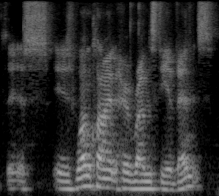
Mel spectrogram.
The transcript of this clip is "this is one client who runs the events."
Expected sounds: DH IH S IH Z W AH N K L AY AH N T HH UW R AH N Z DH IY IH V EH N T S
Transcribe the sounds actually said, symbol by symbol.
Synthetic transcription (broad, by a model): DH IH S IH Z W AH N K L AY AH N T HH UW R AH N Z DH IY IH V EH N T S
